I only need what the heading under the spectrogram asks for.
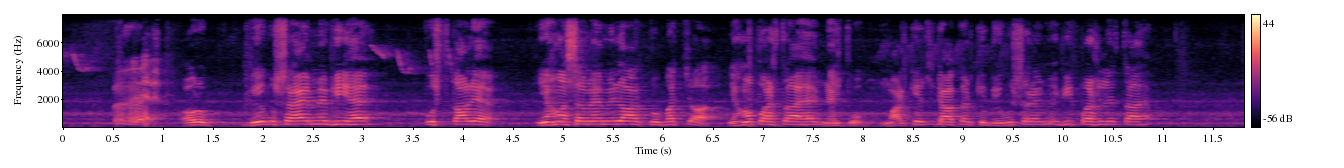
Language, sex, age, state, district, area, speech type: Hindi, male, 60+, Bihar, Begusarai, rural, spontaneous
